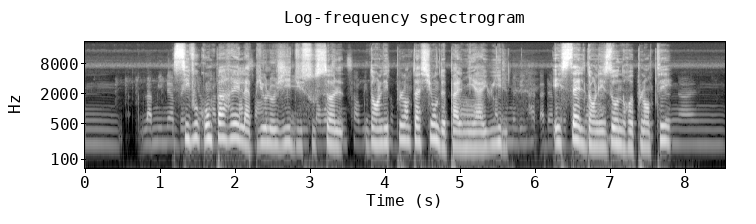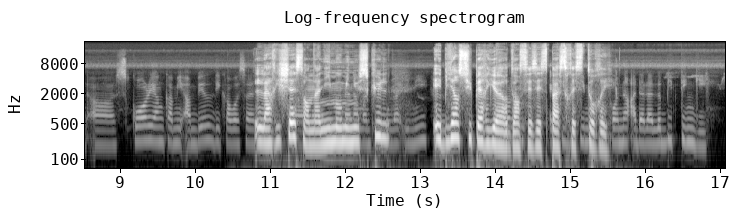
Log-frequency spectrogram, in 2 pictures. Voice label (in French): VO femme scientifique film; voix-off; Arte; Borneo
